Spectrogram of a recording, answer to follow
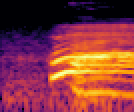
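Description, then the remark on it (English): A person's voice imitates a wolf howl: after a brief quiet moment, a loud, sustained tone slides upward in pitch and holds steady to the end. “No, the wolf, not the fox.”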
